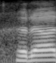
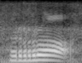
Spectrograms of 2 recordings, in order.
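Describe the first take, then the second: First: The letter is said thin, with an open vowel. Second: The letter is said thick, with a rounded vowel. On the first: The speaker calls it wrong. "रा नहीं कहना" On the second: The speaker calls it right. "रा को हमने मोटा भी पढ़ना है"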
